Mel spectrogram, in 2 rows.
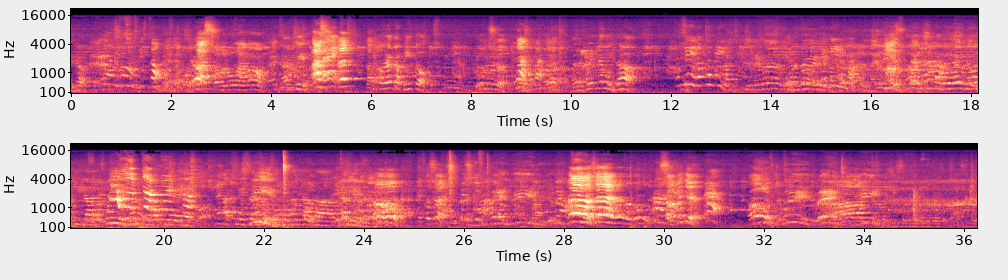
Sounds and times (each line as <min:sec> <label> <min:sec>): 0:00.0 chatter from the surrounding neighbours 0:36.2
